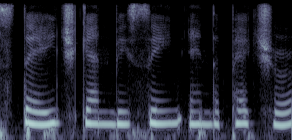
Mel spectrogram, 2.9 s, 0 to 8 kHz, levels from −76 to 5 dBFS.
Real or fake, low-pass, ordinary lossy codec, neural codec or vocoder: real; 7.2 kHz; none; none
